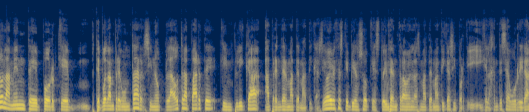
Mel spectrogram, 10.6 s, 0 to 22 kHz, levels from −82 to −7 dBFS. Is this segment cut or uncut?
cut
